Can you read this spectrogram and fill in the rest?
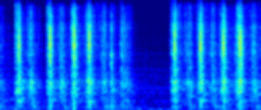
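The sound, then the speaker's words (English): Rapid clacking keystrokes of a manual typewriter used to type a poem on the spot, in two quick bursts separated by a short pause, each strike sharp, with no voices. “I'm with the Typewriter Rodeo, in the Typewriter Rodeo, we make up poems on the spot on whatever topic people want.”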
